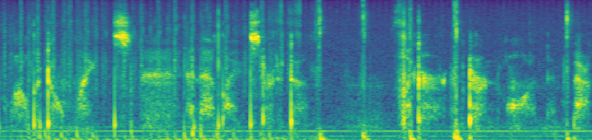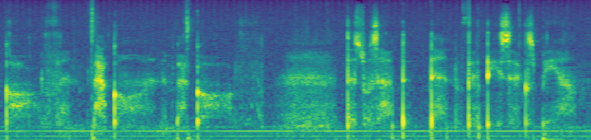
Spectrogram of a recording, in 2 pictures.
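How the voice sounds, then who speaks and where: An ASMR host whispering scary stories in a hushed, unvoiced voice, close to the microphone. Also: a little slow, poor audio. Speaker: ASMR host reading listener-submitted stories. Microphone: close microphone made for headphone listening.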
